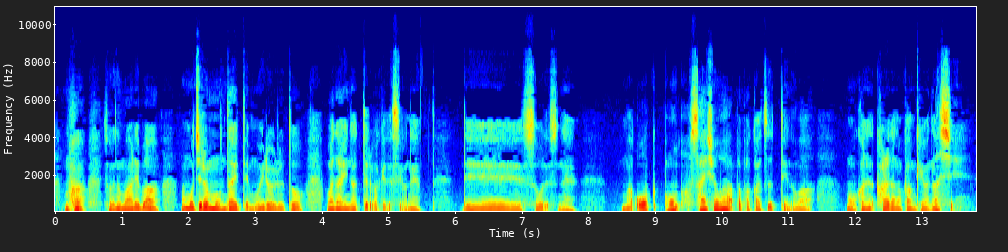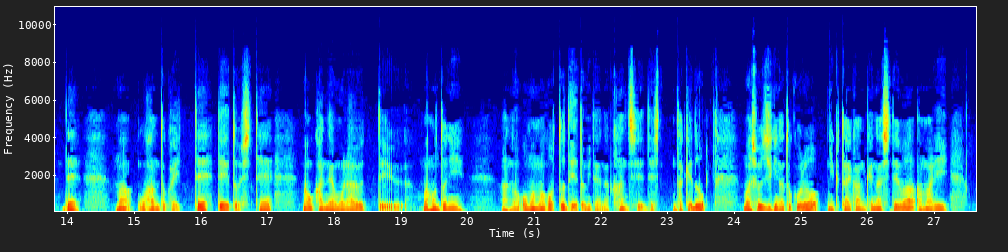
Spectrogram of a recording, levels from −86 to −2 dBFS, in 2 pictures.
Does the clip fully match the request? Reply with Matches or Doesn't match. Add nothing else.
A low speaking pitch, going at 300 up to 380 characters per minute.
Matches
